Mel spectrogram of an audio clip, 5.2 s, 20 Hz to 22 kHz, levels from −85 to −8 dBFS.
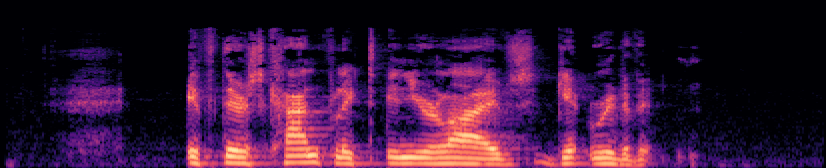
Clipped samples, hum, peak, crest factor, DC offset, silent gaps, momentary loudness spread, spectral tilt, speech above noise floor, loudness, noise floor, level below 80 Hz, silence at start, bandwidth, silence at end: under 0.1%; none; -4 dBFS; 18 dB; under 0.1%; none; 11 LU; -6 dB/octave; 47 dB; -19 LUFS; -66 dBFS; -60 dBFS; 1.2 s; 11.5 kHz; 1.1 s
